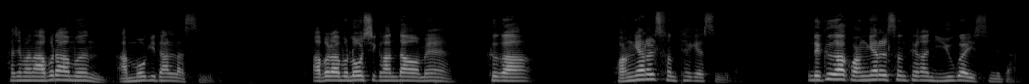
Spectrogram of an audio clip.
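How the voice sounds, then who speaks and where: A male pastor delivering a sermon in a measured, explanatory way. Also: high voice, a bit bright, clear, resonant tone.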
